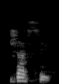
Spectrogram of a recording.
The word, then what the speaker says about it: Jasif: it's incorrect not he it's actually phonetically it's pronounced Jasif J A S I F.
